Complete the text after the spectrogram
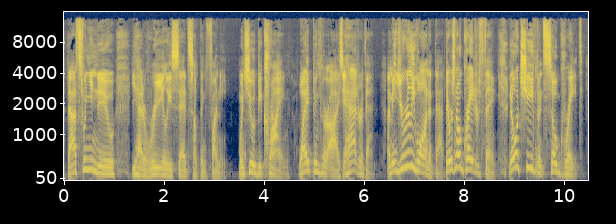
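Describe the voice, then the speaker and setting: A man reading a memoir aloud as a podcast host, in a theatrical, emphatic style with dramatic pauses. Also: on the high side, wildly swooping pitch, a bit bright, dry recording, studio quality. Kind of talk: expressive dramatic literary reading.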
